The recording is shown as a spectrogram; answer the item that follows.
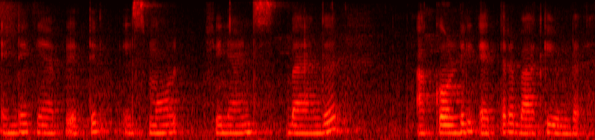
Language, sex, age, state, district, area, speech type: Malayalam, female, 45-60, Kerala, Alappuzha, rural, read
